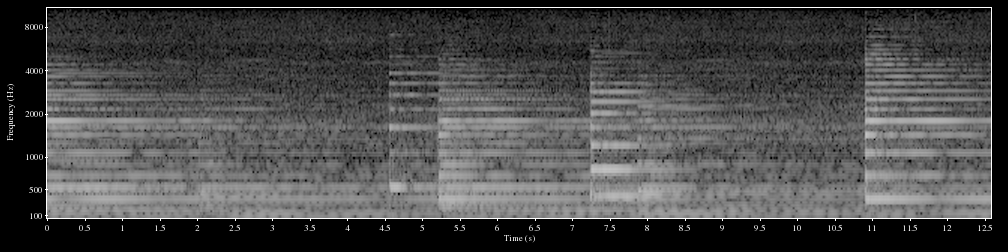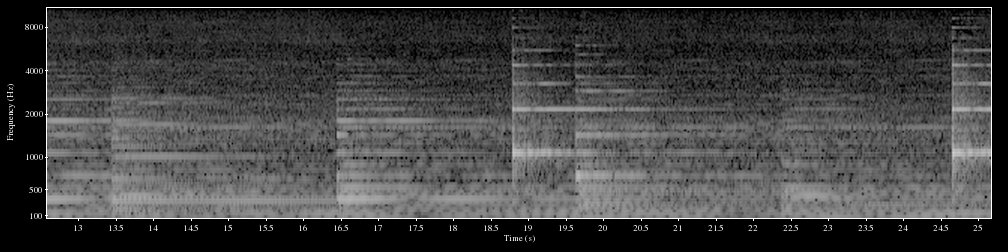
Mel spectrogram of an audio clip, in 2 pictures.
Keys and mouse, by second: 0.2 alt+middle click, 1.2 alt+middle click, 3.4 click, 5.4-5.8 drag, 6.4-7.2 typing, 8.1 click, 8.9-12.0 typing, 9.1 click, 10.3-11.4 drag, 13.1 click, 14.2 click, 14.8 click, 18.1-19.4 drag, 19.3-20.5 typing, 19.4 middle click, 19.6 click, 19.8 middle click, 20.0-21.6 drag, 21.7-23.5 drag, 22.7-23.5 typing, 24.2-25.1 drag.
